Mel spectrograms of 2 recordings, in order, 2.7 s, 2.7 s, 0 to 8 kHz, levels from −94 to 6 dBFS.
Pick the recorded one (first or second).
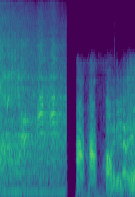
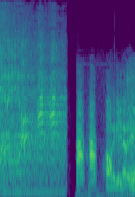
second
